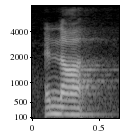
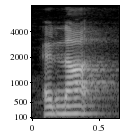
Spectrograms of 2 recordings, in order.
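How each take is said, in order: No difference in how they are said.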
